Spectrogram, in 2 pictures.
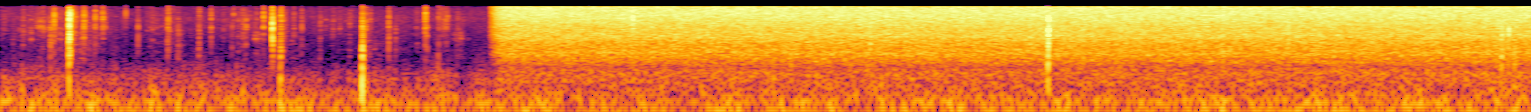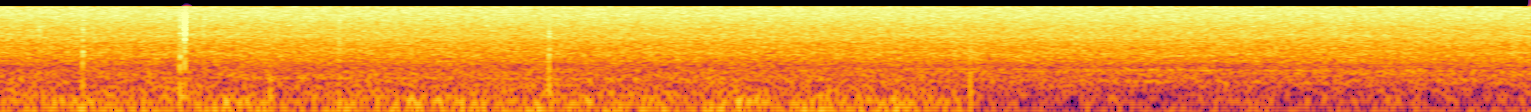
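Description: Low rumble with a few clicks, then an abrupt, steady hiss of static switching on about two and a half seconds in, with an occasional click over it.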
